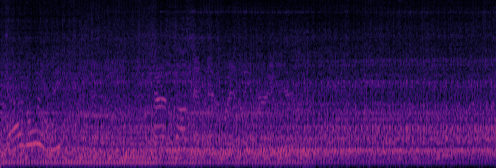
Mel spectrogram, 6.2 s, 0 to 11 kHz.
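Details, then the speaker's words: Rebuilt Quincy Model 325 compressor lower end on its test run on the tank with a new starter, oil pressure 18–20 psi: even, steady pumping beat with a low hum and no knock or clatter; running normally. "Alright, got the pump on the tank, got the new starter mounted and wired, and give her the old test run. Oil pressure on 18 to 20 pounds."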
